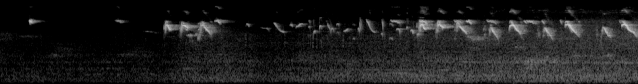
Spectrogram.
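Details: Close-up feeding of baby birds: after two isolated high peeps, an excited run of sharp, downslurred chirps builds into a fast, steady series of nearly two notes per second.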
